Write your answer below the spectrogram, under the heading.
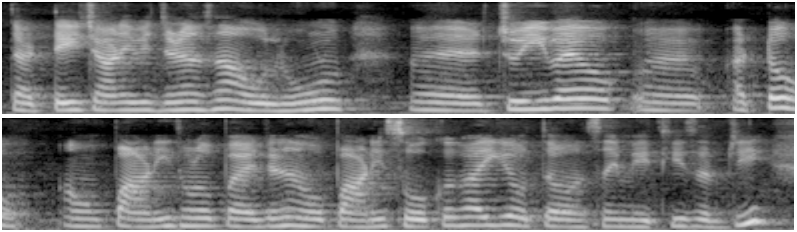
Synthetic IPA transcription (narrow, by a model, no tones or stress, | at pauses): t̪ɐʈeit͡ɕaːɽ̃iʋɪd͡ʑəɽ̃ʊ̆s̬ãol̤uːɽ̃ʊ | t͡ɕʊiʋɐjoɐʈo | ɛ̃ũpaːɽ̃it̪ʰoːɽopɐ̃ɪ̃d͡ʑəɽ̃opaːɽ̃isoːkkʰaːiʋijot̪ɐɐsãimeːt̪ʰis̬ɐb̚d͡ʑiː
